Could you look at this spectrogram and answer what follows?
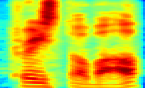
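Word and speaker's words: Cristóbal: Uh, this is that's the Spanish pronunciation of this storm, Christobal.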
